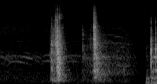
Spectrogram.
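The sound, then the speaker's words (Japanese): The door of a house is opened without resistance: two sharp mechanical clunks of a latch and handle, followed by a brief scraping rattle as it swings, with the house silent inside. “ドアは何の抵抗もなく開いた。”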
